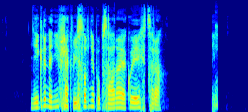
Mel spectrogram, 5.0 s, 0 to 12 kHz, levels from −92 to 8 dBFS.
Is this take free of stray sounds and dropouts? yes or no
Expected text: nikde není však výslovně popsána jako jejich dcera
no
